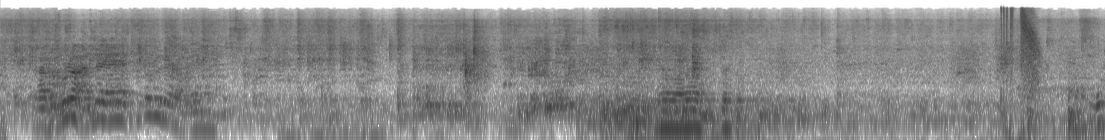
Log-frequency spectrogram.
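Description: A sponge scrubs a toilet bowl.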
